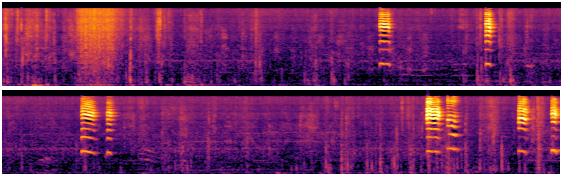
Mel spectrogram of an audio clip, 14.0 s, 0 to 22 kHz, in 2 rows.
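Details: Indoor scene with 52-day-old Akita pups, mother Jun's litter raised chiefly on her milk, the heaviest past 7 kg. After a burst of rustling, short shrill squeaks come singly, then quicken into a tight cluster near the end.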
